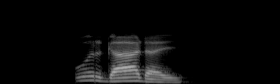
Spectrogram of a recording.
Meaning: train
- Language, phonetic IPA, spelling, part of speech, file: Pashto, [oɾ.ɡɑ́.ɖa̝ɪ̯], اورګاډی, noun, اورګاډی.ogg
